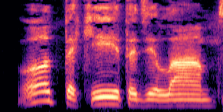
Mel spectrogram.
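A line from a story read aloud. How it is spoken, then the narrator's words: Gloomy. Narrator (Russian): сказал дядя Юра уныло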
